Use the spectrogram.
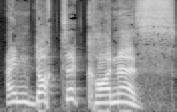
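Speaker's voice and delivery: slow, loud mock Welsh accent. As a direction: put on a hammy Welsh lilt. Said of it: "Welsh accent".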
